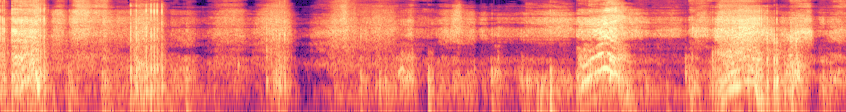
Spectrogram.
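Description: Zipper on a padded fabric camera insert bag being unzipped around the lid in several short, rasping pulls, the loudest stretch near the end.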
